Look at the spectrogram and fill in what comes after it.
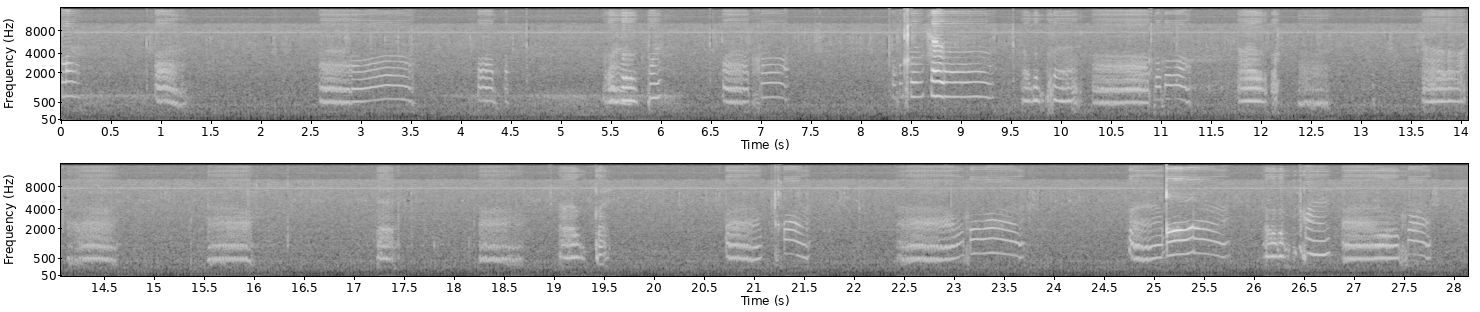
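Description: Two domestic cats trading short meows back and forth, about one call a second. Many calls rise and then fall in pitch, and a few are drawn out into trills.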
